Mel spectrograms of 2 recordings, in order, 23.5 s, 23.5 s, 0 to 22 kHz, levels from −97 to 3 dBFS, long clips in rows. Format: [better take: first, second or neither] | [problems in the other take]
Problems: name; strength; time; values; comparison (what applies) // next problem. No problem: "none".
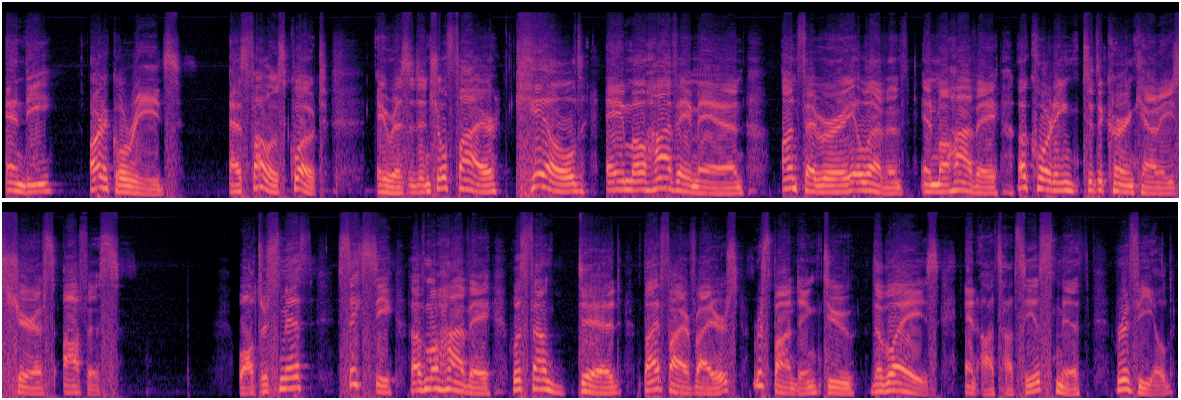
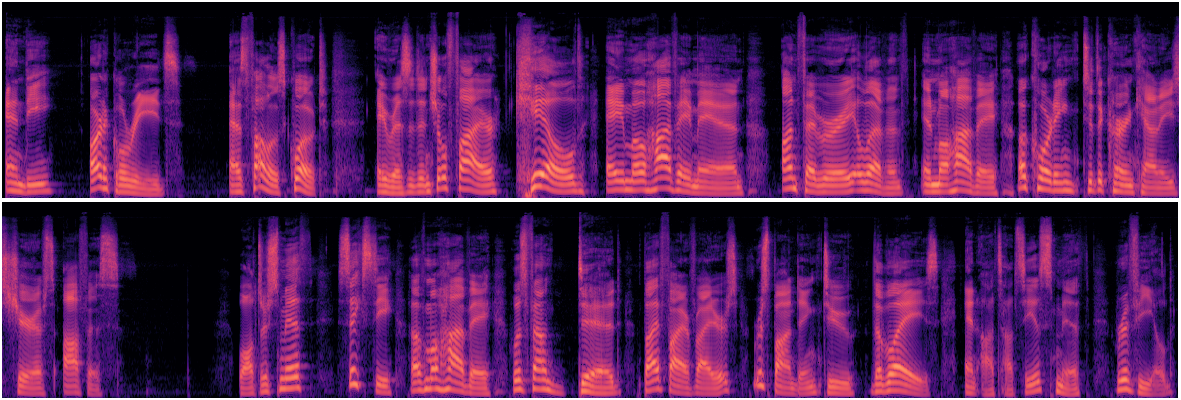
second | distortion; heavy; 6 dB below the speech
